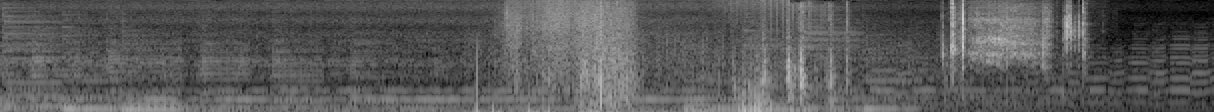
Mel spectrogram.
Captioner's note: whooshing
